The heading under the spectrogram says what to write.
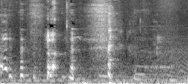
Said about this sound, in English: Oh no, I got the hiccups. Oh boy.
